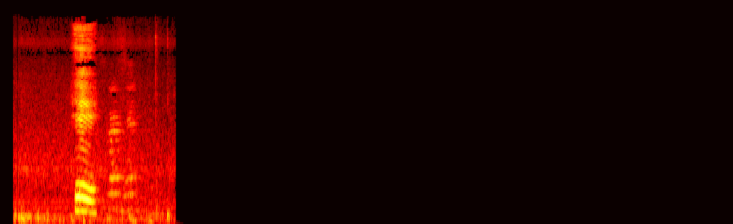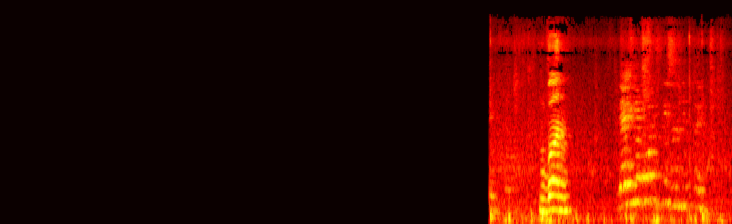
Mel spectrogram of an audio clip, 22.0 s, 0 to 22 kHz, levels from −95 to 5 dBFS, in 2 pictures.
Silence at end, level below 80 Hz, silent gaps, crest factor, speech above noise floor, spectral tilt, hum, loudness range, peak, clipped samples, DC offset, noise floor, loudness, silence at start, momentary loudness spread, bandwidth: 0.1 s; -46 dBFS; 2.75-18.33 s; 26 dB; 26 dB; -3.5 dB/octave; none; 18 LU; 0 dBFS; under 0.1%; under 0.1%; -41 dBFS; -18 LUFS; 0.2 s; 26 LU; 16 kHz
